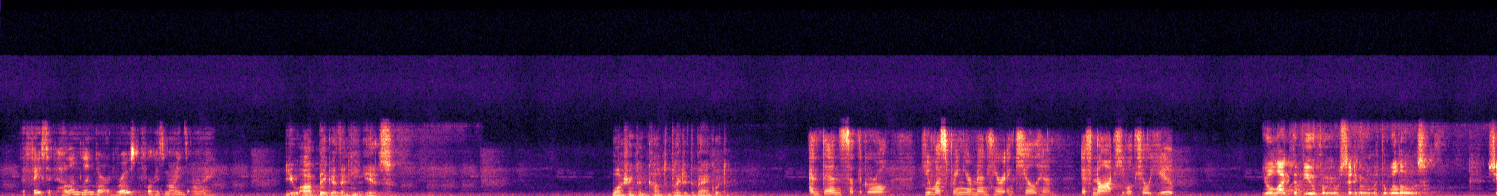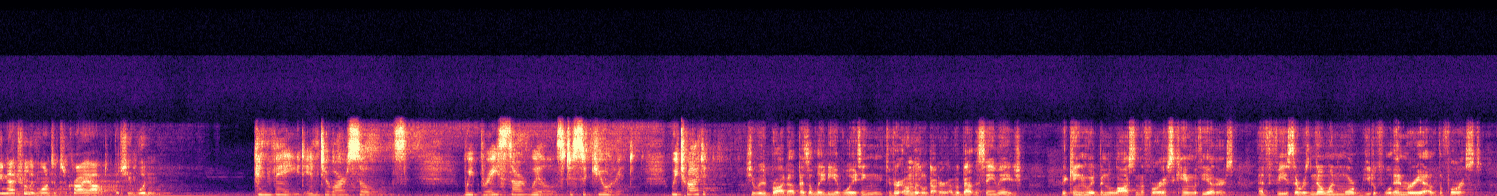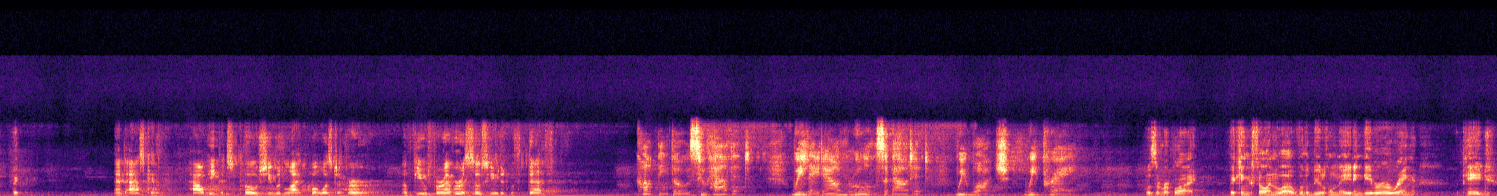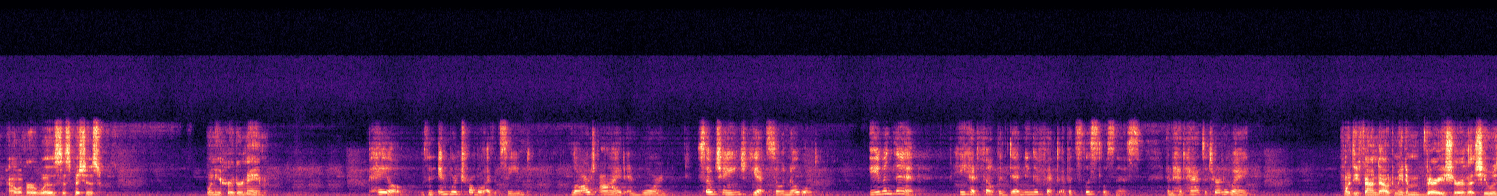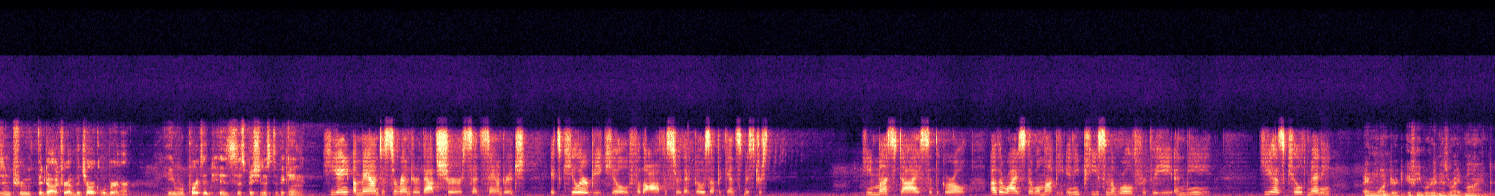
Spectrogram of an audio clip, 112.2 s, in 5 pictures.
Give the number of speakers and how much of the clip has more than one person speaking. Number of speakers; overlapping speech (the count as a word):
six, no overlap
